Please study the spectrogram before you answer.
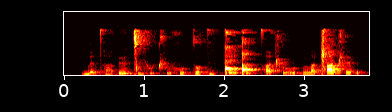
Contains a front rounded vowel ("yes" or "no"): no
